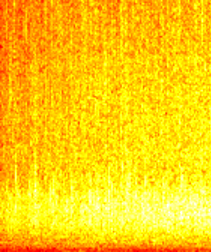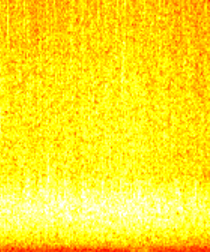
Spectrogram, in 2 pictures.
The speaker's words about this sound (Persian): سالن از صدای تشویق می لرزید و منم می لرزیدم و اون روز رو هیچ وقت فراموش نمی کنم.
